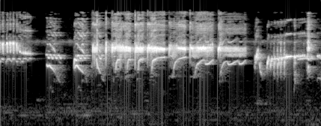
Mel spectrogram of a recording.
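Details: High-pitched Jongkangan master song to make kept birds sing more: short chirp bursts separated by brief gaps, then a long fast rattling trill with downward-sweeping notes.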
